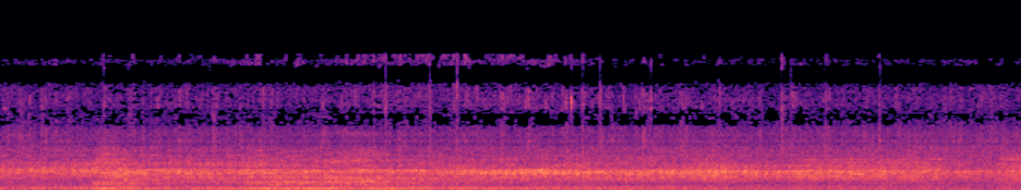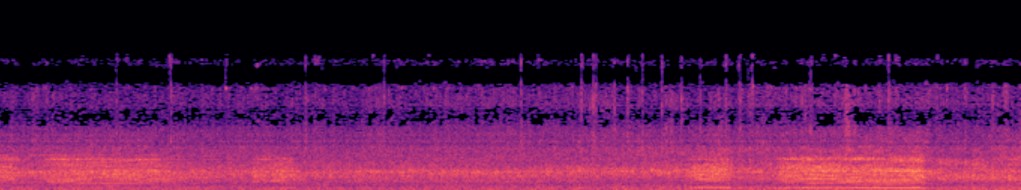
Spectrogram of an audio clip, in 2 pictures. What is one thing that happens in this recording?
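A model train horn sounds in several short blasts.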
